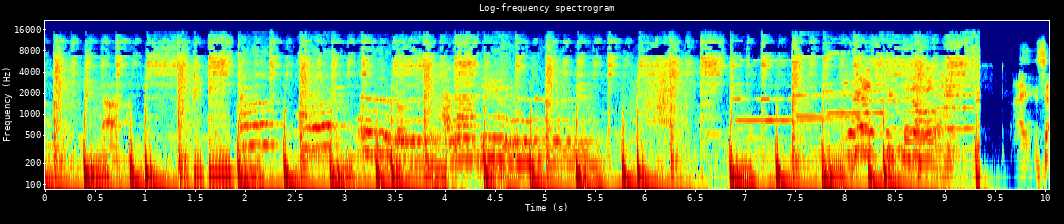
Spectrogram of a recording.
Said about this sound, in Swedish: Vi kan ju höra låten först då.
